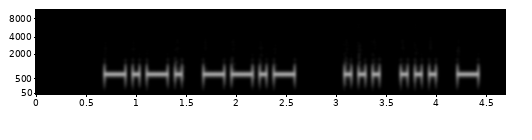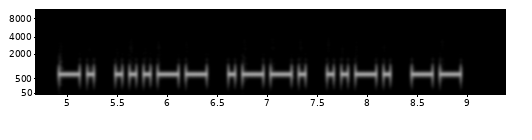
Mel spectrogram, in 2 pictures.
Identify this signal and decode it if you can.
Morse code, heard as a keyed tone, about 17 wpm, 700 Hz. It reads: CQ SST N3PFM
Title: K1USN SST QSO Practice - 17wpm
